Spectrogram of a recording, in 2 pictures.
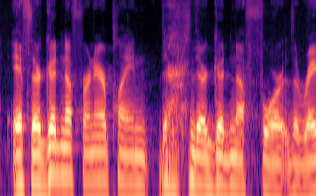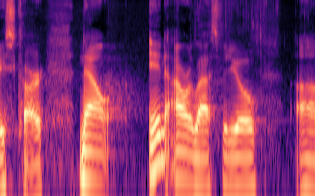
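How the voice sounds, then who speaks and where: A man's voice: lowish voice, darkish tone. A man with an upbeat, enthusiastic way of talking, hosting a car channel and giving a casual product review to camera.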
